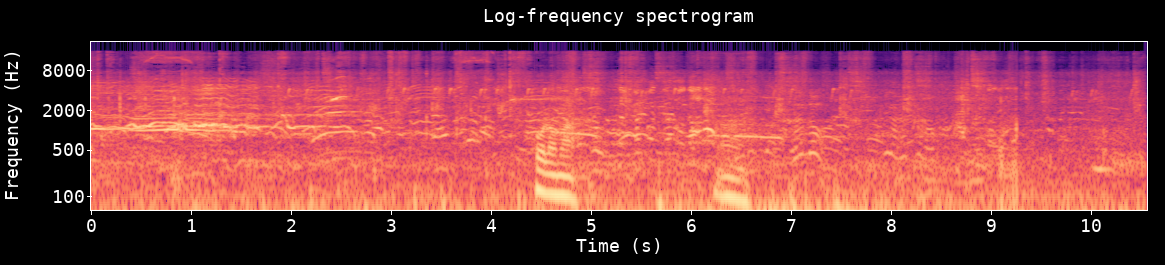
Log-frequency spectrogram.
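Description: Young boys shout and call out across an open field outdoors.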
